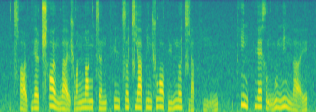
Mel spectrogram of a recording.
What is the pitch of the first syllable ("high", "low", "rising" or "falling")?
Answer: low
